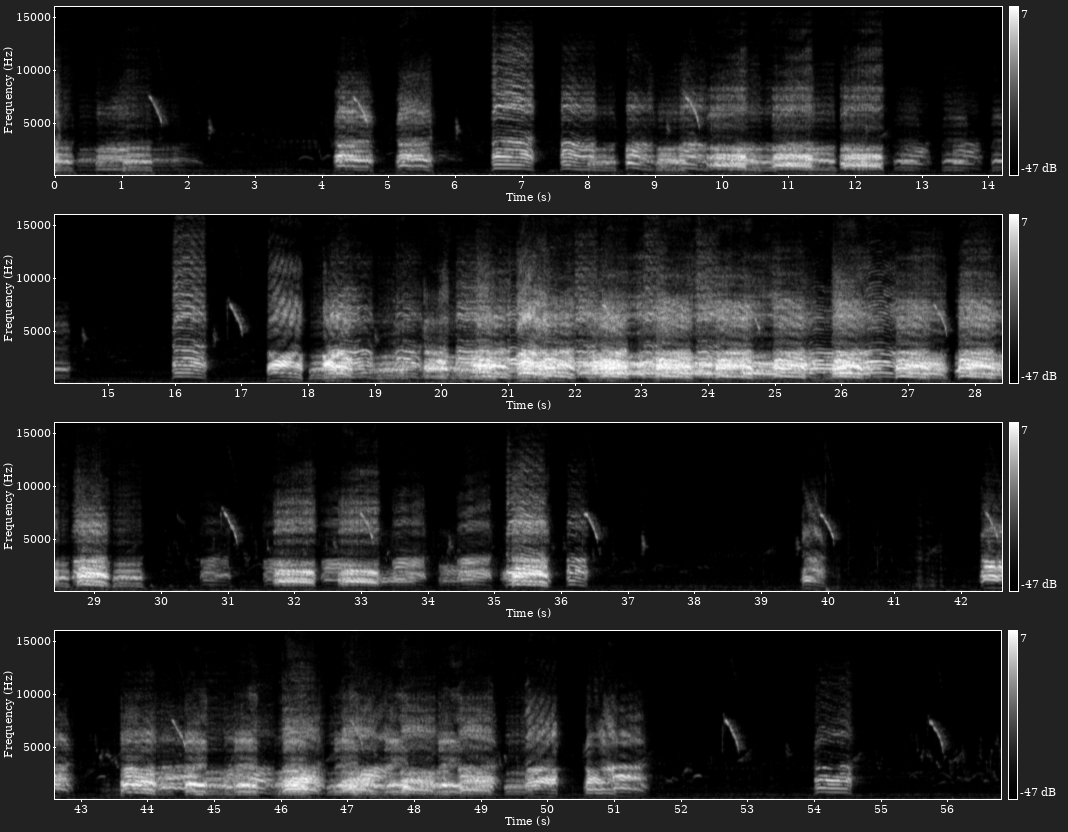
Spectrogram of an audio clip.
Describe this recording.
crows ... cawing ... rasping ... croaking ... lavaler mics clipped to trees ... loose flock of crows flapped ... glided ... landed ... close to the mics ... bird calls ... song ... yellow wagtail ... whitethroat ...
